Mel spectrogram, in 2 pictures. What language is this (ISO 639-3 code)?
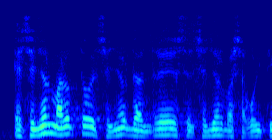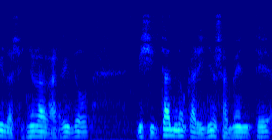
spa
